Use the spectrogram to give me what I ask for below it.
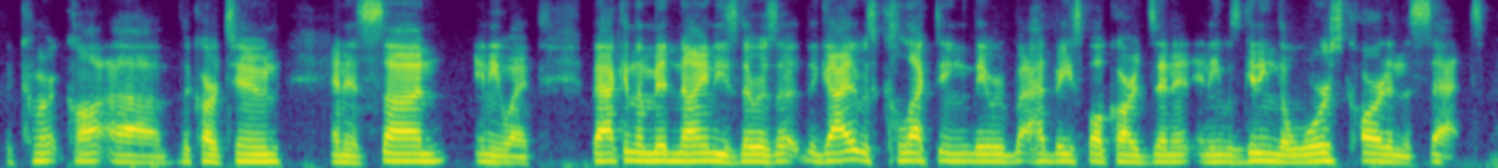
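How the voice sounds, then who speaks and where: A man's voice: mid-range voice, level tone, a little fast, no echo. A man co-hosting a casual podcast chat, rambling and correcting himself as he tells stories and jokes. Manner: rambling, self-correcting, jokey. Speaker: podcast co-host.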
